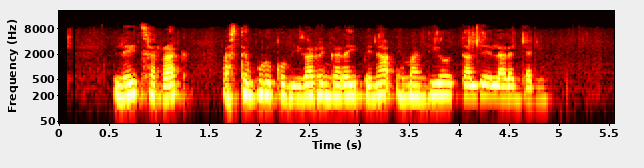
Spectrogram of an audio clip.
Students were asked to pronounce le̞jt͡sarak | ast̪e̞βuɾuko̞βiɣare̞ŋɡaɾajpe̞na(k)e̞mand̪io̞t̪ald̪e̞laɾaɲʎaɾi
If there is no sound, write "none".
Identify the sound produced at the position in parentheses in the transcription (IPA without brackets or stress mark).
ʔ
